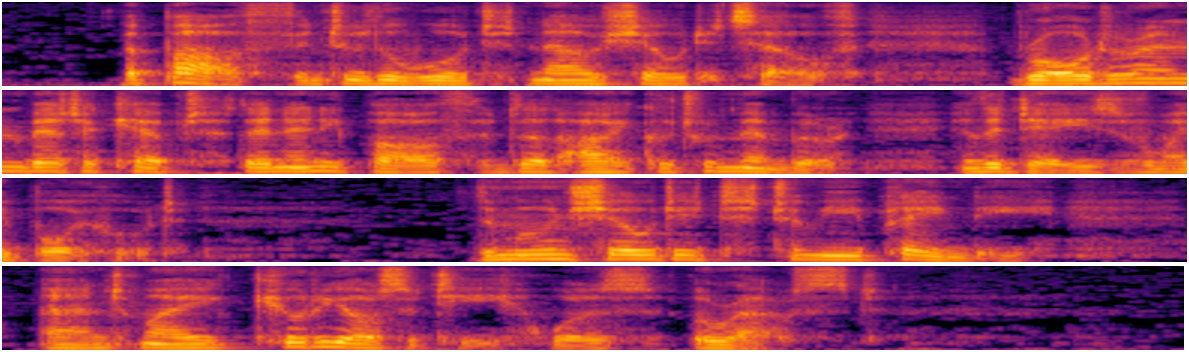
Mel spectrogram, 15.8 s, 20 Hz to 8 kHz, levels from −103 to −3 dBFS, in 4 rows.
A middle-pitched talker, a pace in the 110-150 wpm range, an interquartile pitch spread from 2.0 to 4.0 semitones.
No: low, 125 Hz; average, 140 wpm; average, 2.8 semitones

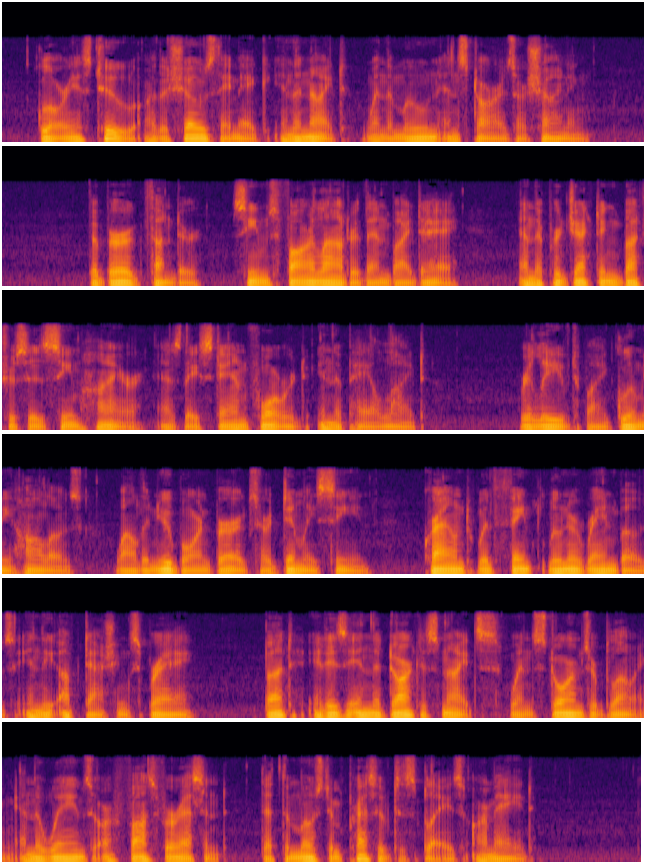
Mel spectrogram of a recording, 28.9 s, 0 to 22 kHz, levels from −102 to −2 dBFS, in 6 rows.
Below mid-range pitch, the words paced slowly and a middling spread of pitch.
No: very low, 75 Hz; average, 175 wpm; average, 3.5 semitones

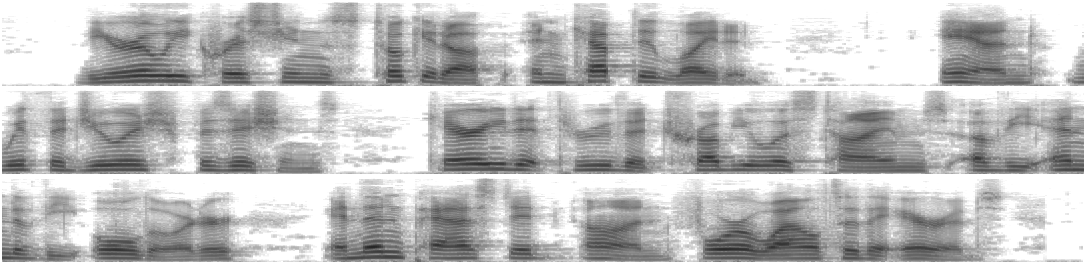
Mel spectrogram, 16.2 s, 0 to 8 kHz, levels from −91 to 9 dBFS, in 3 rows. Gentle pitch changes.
No: average, 3.5 semitones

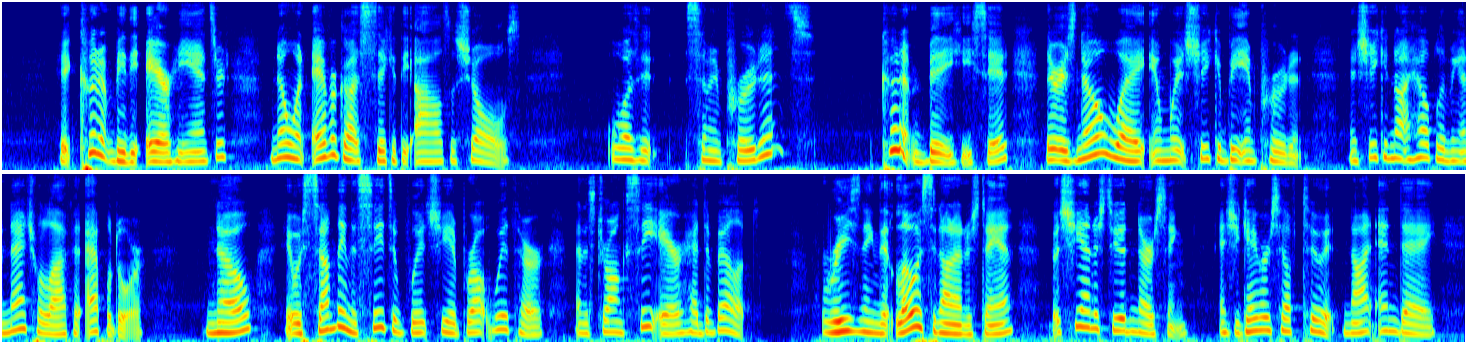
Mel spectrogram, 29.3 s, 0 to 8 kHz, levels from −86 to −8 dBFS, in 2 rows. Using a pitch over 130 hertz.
Yes: high, 190 Hz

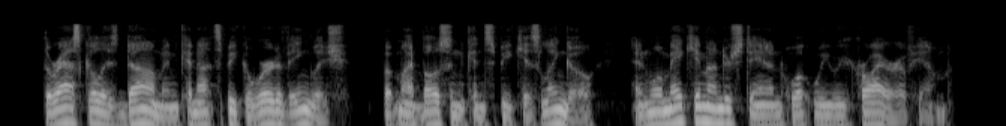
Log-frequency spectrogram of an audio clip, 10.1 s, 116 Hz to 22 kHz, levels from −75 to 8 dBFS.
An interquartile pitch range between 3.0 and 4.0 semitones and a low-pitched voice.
Yes: average, 3.4 semitones; low, 100 Hz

